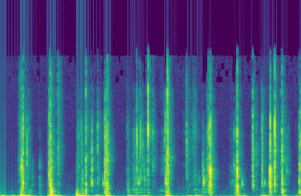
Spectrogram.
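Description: Long nails tap and scratch across the surface of an expanded, hollow orange paper lantern made of thin paper over wire ribs. The result is a quick, uneven run of short, dry taps with a low thump beneath each one and bright scratchy edges on top.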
